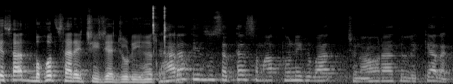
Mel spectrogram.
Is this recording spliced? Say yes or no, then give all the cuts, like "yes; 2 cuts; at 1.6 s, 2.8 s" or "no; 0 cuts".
yes; 1 cut; at 1.6 s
